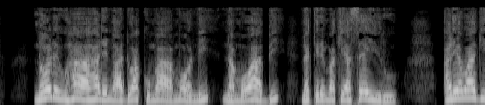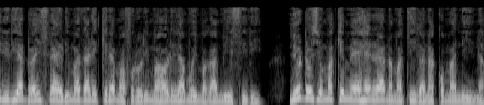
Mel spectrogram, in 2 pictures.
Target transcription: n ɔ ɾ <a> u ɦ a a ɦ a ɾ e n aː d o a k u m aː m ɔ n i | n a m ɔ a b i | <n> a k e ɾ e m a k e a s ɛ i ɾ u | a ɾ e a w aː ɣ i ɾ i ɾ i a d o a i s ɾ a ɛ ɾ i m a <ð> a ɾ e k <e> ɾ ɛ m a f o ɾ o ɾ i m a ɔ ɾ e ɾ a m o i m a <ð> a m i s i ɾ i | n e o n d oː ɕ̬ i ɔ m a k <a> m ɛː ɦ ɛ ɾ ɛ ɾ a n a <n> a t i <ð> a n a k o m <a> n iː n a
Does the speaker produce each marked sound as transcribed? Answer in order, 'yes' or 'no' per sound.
no, yes, yes, yes, no, no, no, no, yes

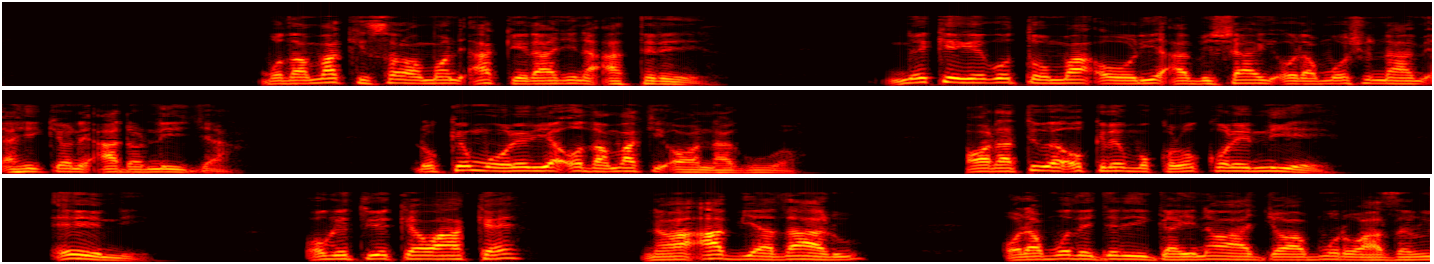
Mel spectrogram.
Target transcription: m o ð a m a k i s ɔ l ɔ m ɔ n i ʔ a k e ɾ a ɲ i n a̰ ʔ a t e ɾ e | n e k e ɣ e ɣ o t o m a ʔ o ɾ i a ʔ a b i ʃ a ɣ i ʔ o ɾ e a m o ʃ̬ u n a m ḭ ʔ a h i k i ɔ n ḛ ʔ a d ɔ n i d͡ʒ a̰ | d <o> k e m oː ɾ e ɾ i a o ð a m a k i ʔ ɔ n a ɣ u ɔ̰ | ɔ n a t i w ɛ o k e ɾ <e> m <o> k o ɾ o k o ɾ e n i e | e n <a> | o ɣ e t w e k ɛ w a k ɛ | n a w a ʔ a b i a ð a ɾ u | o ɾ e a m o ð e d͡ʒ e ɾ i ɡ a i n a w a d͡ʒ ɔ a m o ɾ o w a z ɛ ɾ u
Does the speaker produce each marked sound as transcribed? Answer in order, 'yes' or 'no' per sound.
yes, yes, yes, no

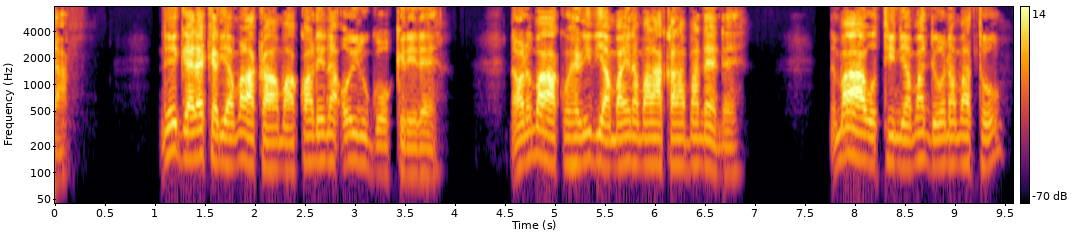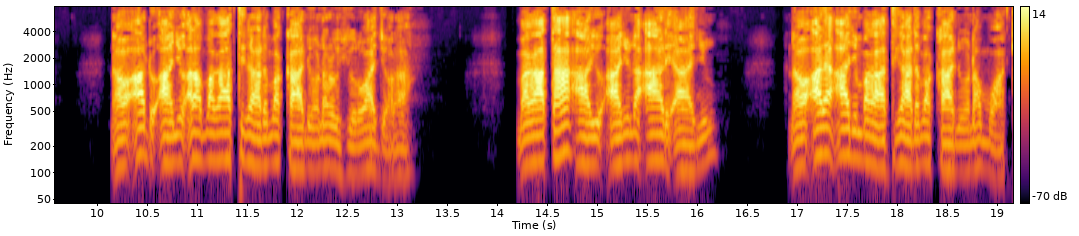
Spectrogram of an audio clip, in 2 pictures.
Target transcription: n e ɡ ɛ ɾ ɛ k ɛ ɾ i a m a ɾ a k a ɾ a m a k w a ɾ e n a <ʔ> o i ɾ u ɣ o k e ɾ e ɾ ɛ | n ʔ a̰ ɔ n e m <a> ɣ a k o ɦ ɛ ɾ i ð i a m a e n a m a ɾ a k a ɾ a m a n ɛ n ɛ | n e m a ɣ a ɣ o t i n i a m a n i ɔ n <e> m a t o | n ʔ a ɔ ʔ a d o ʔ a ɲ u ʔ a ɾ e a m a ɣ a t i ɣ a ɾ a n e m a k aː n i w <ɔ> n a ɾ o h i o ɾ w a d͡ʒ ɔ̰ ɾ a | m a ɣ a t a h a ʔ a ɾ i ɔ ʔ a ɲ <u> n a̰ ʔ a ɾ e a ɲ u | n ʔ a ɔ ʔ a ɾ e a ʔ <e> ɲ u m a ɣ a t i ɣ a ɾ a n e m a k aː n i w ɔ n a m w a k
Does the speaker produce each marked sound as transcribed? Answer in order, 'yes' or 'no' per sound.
yes, yes, no, yes, yes, no

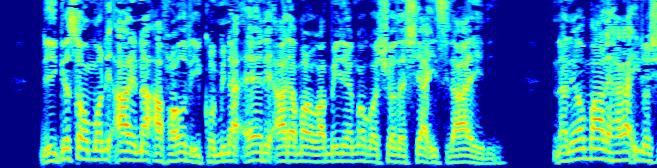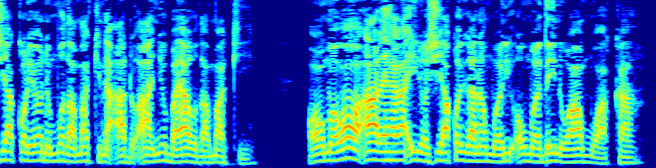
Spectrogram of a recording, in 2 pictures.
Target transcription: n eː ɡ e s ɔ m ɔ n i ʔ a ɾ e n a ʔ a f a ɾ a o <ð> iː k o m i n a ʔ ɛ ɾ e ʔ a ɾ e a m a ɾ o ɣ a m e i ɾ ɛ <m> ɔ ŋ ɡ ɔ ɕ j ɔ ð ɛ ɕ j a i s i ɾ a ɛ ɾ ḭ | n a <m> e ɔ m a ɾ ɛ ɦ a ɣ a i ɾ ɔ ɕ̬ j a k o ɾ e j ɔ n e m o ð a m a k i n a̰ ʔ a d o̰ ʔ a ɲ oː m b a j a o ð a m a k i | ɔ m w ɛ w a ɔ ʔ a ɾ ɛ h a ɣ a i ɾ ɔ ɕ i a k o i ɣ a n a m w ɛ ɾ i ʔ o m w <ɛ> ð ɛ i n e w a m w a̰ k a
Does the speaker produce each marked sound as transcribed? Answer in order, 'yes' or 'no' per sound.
yes, no, no, yes

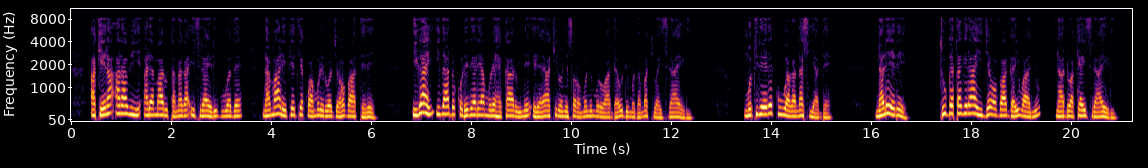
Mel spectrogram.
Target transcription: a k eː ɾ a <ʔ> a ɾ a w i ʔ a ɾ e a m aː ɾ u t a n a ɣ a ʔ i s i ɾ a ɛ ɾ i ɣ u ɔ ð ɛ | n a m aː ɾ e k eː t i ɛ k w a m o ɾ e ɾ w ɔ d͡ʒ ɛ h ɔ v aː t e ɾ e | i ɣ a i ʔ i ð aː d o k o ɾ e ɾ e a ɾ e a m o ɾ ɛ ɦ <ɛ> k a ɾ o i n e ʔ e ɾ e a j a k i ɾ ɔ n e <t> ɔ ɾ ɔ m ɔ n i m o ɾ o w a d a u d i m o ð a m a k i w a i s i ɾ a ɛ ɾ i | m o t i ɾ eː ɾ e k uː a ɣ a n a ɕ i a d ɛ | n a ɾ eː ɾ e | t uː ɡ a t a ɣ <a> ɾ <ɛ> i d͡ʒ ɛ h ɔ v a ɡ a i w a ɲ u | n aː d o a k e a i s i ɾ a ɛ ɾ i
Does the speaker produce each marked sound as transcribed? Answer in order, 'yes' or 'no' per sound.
yes, yes, no, no, no

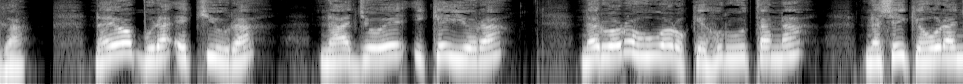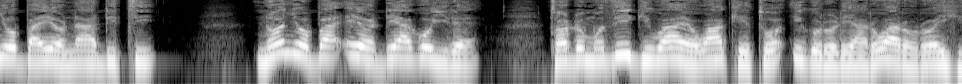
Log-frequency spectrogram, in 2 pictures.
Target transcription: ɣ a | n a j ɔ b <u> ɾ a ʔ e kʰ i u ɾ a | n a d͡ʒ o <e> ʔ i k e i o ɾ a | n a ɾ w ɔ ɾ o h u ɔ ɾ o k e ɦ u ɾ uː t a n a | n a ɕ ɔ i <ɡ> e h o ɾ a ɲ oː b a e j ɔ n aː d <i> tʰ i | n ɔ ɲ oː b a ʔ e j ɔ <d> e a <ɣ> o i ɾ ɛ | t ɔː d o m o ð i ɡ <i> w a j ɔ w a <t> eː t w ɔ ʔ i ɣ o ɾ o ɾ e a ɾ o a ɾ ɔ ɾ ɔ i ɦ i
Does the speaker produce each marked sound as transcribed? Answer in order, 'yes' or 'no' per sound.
yes, yes, no, yes, yes, yes, yes, no

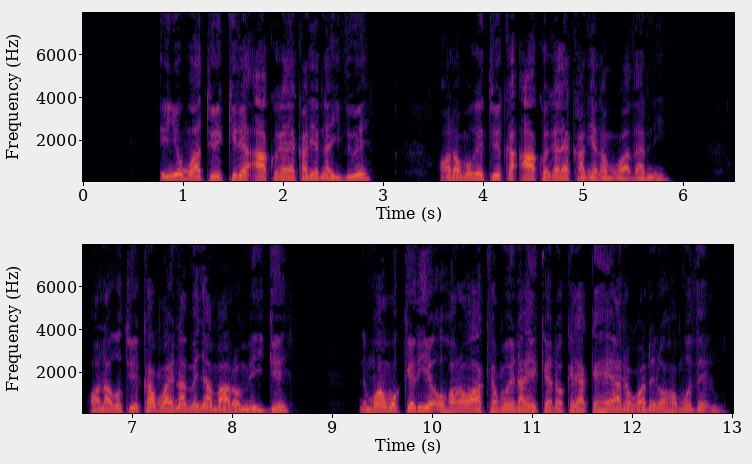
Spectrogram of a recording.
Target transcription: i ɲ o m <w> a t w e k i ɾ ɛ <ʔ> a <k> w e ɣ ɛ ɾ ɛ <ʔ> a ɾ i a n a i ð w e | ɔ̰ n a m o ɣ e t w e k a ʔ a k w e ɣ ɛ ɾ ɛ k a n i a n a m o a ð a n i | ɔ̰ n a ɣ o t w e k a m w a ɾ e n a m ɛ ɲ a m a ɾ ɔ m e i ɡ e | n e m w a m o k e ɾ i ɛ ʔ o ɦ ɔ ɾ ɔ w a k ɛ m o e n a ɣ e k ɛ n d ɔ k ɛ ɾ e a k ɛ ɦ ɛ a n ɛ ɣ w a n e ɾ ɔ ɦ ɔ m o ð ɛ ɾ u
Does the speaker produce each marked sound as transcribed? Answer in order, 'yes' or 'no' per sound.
yes, yes, yes, no

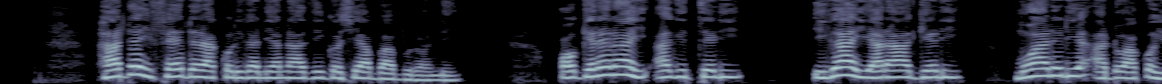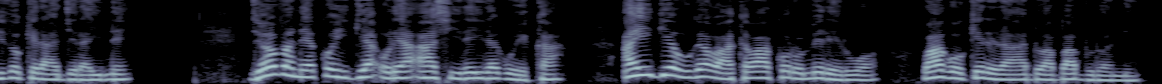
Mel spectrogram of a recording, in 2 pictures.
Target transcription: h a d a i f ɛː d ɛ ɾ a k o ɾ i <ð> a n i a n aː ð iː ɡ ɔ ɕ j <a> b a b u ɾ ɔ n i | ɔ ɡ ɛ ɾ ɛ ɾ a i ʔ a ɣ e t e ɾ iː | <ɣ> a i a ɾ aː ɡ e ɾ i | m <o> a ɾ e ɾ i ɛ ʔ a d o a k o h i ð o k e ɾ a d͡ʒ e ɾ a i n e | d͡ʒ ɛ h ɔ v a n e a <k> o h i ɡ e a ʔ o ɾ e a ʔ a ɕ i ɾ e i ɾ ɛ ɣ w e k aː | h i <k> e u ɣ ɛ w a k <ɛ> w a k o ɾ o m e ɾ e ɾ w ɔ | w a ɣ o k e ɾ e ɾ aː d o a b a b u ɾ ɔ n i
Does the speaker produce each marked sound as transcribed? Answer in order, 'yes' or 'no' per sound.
no, yes, yes, yes, yes, no, yes

